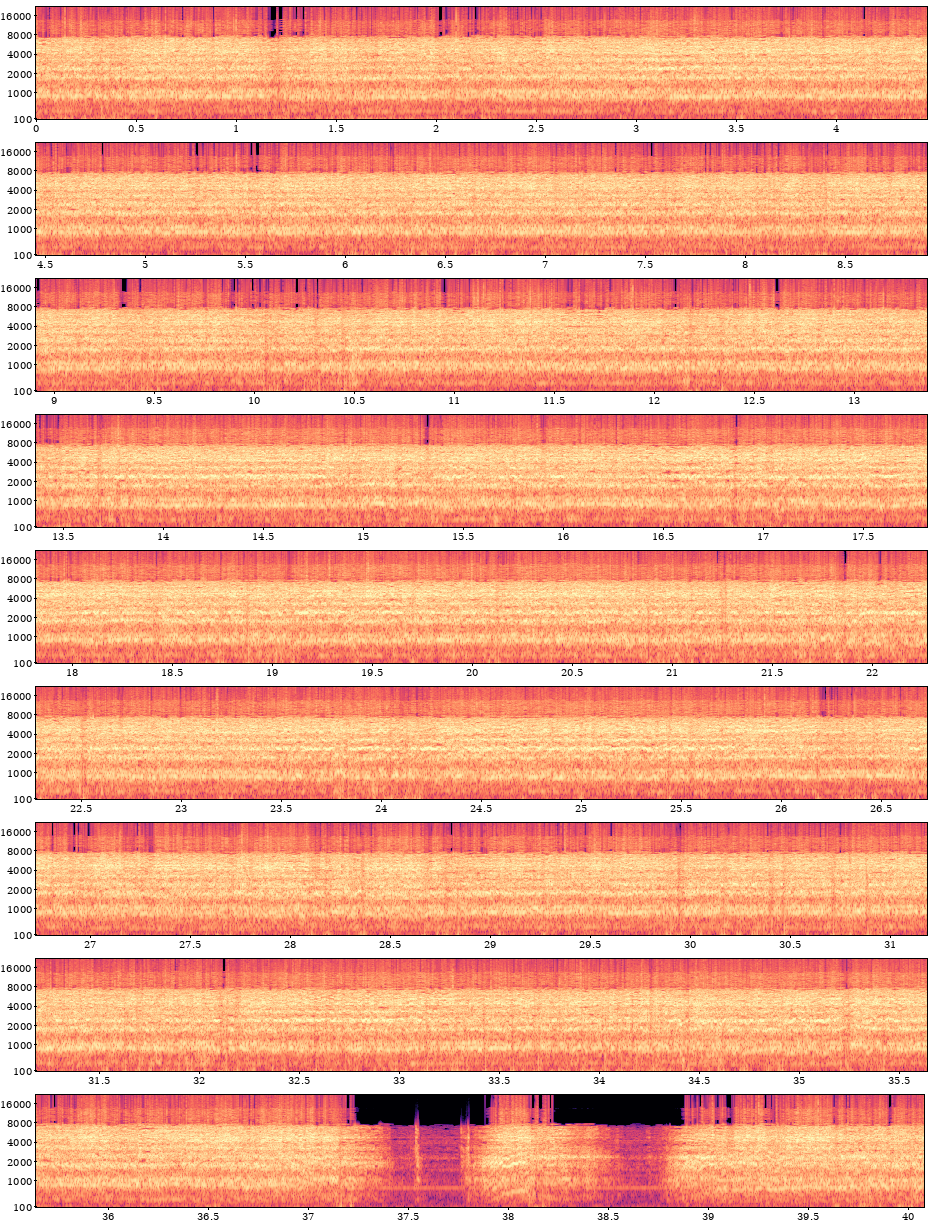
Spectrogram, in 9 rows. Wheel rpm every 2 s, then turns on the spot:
230, 230, 230, 230, 230, 230, 230, 220, 220, 220, 230, 220, 210, 220, 220, 230, 230, 230, 120, 110.
none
